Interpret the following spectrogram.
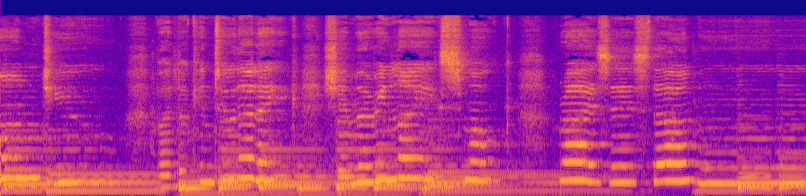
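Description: Acoustic guitar cover music: a plucked acoustic guitar with a soft female voice singing over it, with no clear words. The music softens briefly about six seconds in, then picks up again.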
